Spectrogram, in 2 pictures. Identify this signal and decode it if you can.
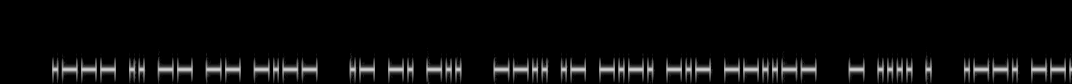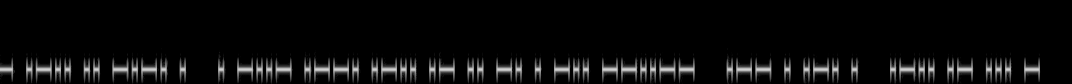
Morse code, heard as a keyed tone, about 25 wpm, 700 Hz. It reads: JIMMY AND ZACK, THE POLICE EXPLAINED, WERE LAST
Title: Pangram Challenge v2 - 25wpm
